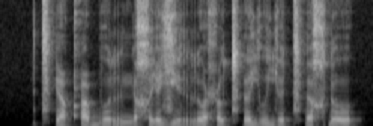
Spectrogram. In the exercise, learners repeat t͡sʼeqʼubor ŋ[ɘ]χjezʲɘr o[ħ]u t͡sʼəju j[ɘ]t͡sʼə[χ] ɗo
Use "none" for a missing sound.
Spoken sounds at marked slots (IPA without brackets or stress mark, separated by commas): e, ħ, ɘ, χ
